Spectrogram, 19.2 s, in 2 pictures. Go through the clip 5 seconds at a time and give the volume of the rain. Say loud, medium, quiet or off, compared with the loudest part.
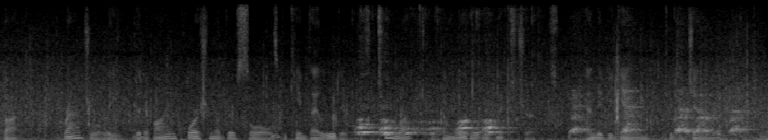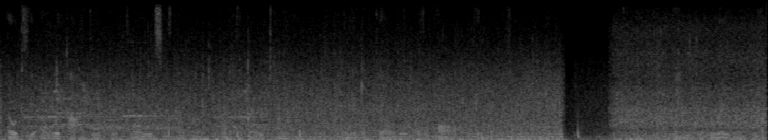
medium, medium, loud, loud.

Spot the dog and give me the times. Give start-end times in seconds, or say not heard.
4.4-12.8.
